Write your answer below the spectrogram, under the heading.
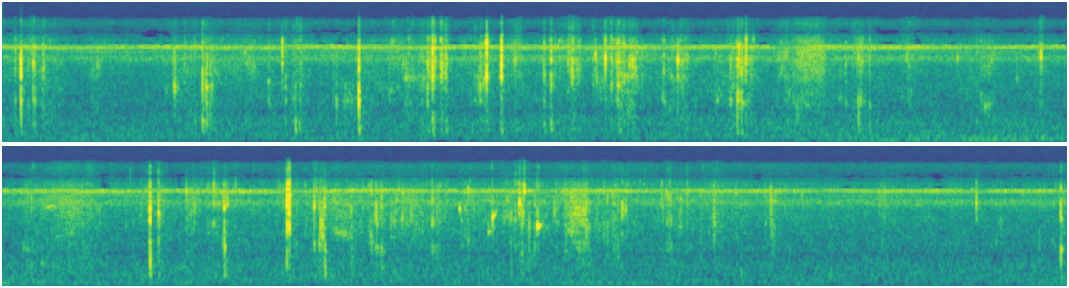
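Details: Raccoons in the wild feeding at close range: scattered crisp crunches and wet smacking bites spread irregularly through ten seconds, mostly soft with a few louder snaps, backed by a steady high-pitched hiss.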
